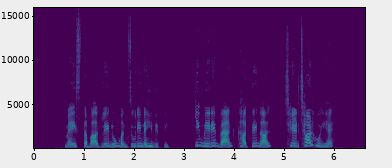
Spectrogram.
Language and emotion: Punjabi, fearful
